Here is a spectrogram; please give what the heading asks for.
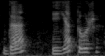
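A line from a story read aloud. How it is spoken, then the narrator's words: Plain. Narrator (Russian): сказал кузнец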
